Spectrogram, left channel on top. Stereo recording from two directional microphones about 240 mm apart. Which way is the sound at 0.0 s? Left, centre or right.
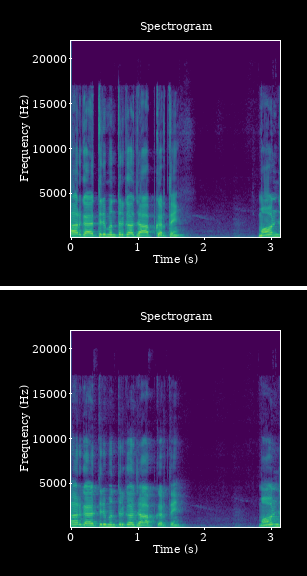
Left.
